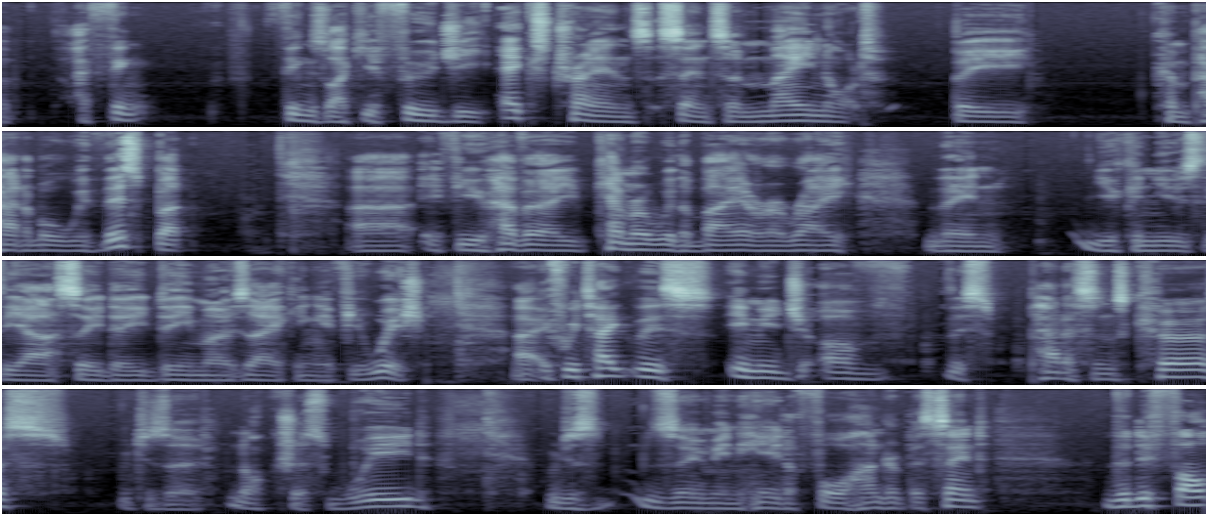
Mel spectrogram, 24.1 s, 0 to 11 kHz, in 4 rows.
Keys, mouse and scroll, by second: 16.4-17.5 ctrl+scroll up 2, 17.5-18.6 ctrl+scroll up 1, 18.6 ctrl+scroll down 2, 18.7-19.3 ctrl+scroll up 2, 19.3 ctrl+scroll down 2, 19.5-19.8 ctrl+scroll up 2, 20.3 ctrl+scroll down 2, 21.1 ctrl+scroll down 2.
